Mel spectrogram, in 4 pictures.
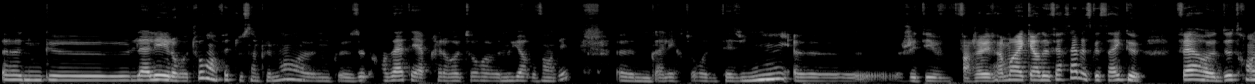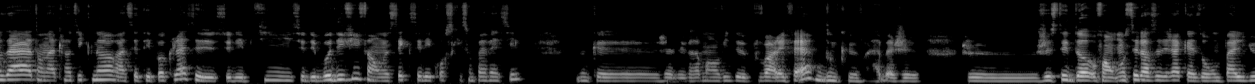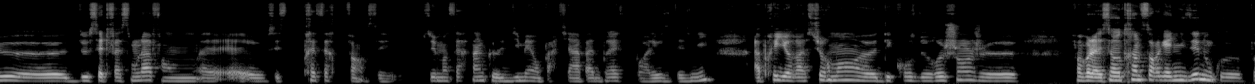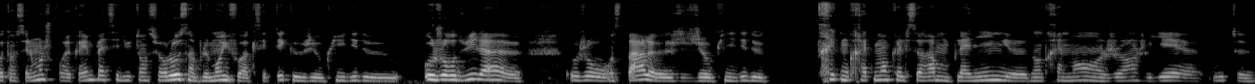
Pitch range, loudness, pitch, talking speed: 165-200 Hz, -28 LUFS, 180 Hz, 230 wpm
